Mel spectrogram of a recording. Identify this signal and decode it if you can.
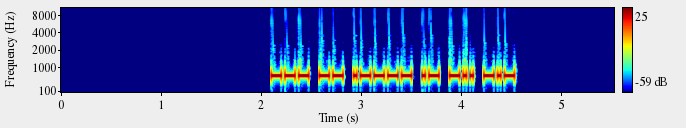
Morse code, heard as a keyed tone, about 36 wpm, 700 Hz. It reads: OM1ADK
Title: DXCC-100 Call Signs - 6 Characters - 35wpm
